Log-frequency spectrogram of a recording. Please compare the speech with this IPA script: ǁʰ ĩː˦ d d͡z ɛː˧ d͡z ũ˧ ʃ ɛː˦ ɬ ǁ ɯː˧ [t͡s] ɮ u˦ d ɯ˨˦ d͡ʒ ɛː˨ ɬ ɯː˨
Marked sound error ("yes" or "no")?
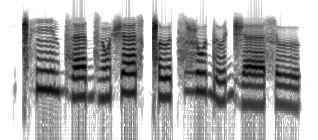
no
